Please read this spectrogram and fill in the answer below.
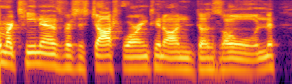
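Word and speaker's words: DAZN: versus josh warrington on dazon which rhymes with calzone uh we got tim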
